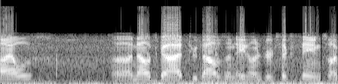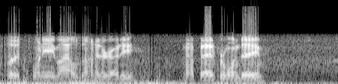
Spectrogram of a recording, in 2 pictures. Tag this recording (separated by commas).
Speech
